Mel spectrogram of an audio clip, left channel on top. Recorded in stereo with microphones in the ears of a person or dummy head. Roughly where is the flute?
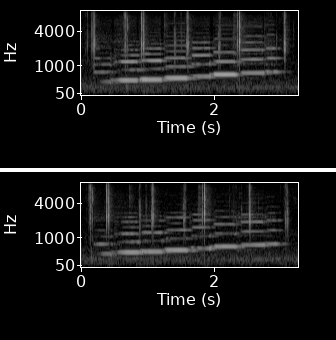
Left.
